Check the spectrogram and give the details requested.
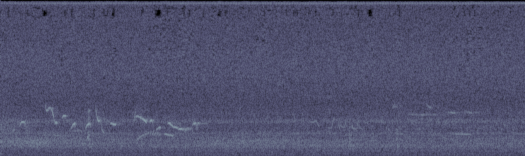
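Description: Small birds chirping in quick twittering calls for the first couple of seconds, then fainter calls later, over a steady outdoor background hiss and a faint low hum.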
